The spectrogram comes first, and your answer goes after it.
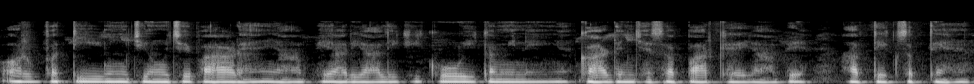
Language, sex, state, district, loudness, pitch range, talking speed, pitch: Hindi, male, Bihar, Saharsa, -18 LUFS, 110-120 Hz, 140 wpm, 115 Hz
